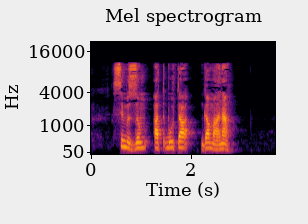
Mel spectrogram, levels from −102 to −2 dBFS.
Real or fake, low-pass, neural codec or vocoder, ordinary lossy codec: real; 10.8 kHz; none; AAC, 64 kbps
